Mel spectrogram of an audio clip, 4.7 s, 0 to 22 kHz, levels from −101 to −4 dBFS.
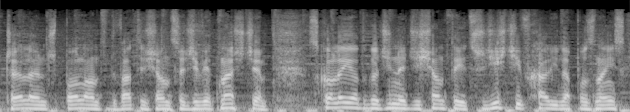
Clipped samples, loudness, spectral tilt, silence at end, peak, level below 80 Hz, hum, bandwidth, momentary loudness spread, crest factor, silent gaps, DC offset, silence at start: under 0.1%; -21 LUFS; -5 dB/octave; 0 s; -12 dBFS; -34 dBFS; none; 15.5 kHz; 3 LU; 10 dB; none; under 0.1%; 0 s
